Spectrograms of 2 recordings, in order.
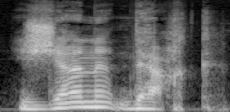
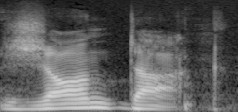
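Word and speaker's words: Jeanne d'Arc: Oh, there's a YouTube video for it. Jean Dark. Oh, I like that. Jean Dark like like like Dark.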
